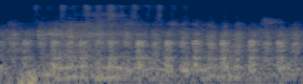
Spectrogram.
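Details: Heavy panting from Tala, a female Alaskan Malamute about to give birth to her puppies that day and restless to go outside; fast, even breaths roughly three and a half per second, soft and breathy, indoors.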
